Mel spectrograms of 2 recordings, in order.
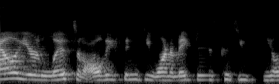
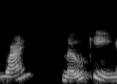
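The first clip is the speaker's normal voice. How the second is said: ordinary delivery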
